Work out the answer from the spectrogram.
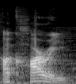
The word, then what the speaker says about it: Akali: Akali is pronounced Akari in Japanese, meaning light, bright, cheerful, which is actually a contrast to her actual title, which is the fist of shadow.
